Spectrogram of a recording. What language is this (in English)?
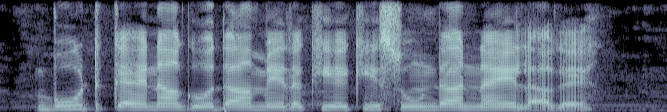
Maithili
